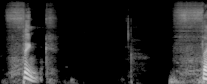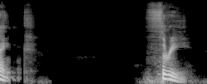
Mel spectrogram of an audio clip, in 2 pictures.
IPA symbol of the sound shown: θ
